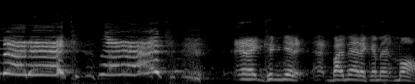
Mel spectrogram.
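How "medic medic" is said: mock very high yelling call. Speaker recalling struggling to get a toy's belt on, retelling own yelling. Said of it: "And I'm yelling".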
